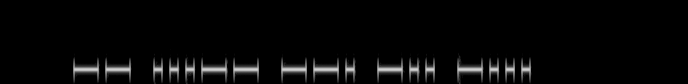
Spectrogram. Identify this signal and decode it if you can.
Morse code, heard as a keyed tone, about 15 wpm, 700 Hz. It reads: M3GDB
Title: DXCC-100 Call Signs - 5 Characters - 15wpm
